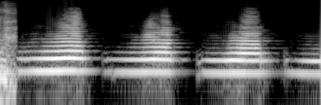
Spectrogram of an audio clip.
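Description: Comic brass sound effect added in editing: three short swelling notes, each a little lower than the last, with a fourth, longer note starting at the end, in the manner of a sad-trombone 'wah-wah-wah-waah'.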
